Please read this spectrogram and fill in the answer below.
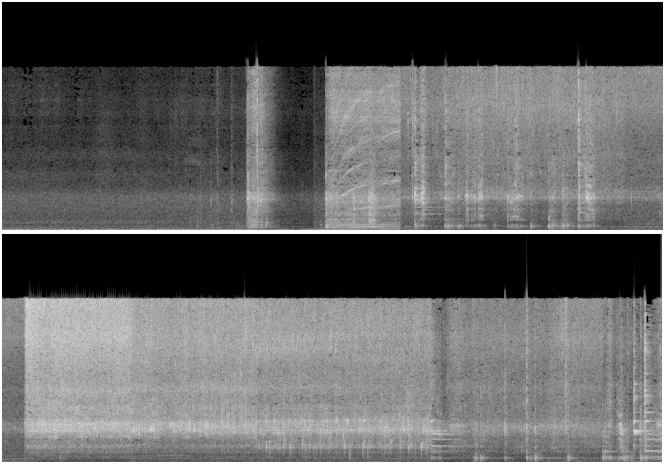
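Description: Chopped garlic sizzling in hot oil in a steel pan: the sizzle starts suddenly about halfway through and stops a few seconds later. Before and after it, a steel ladle scrapes and clicks against the pan. The first few seconds hold a steady low hum and a brief rising whine.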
